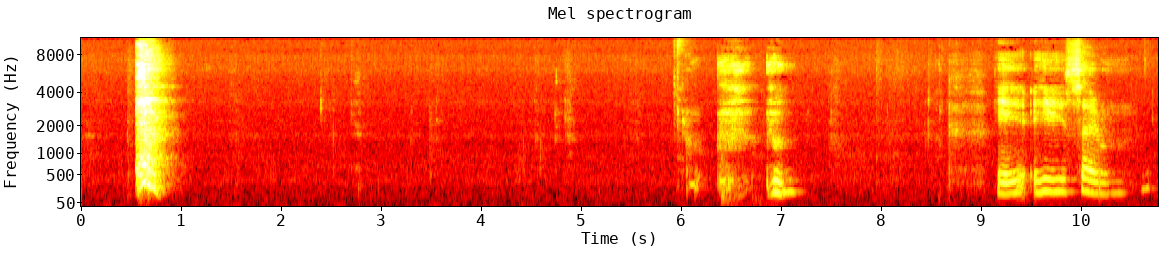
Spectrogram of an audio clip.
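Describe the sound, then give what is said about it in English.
A single sharp, loud cough breaks the quiet near the start, followed after a long silence by several short, rough throat-clearing bursts and a few low voiced sounds. “He's sorry for making me coughing”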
